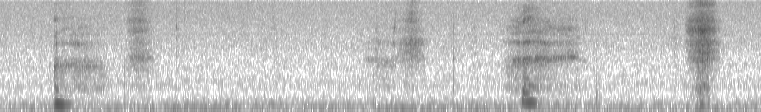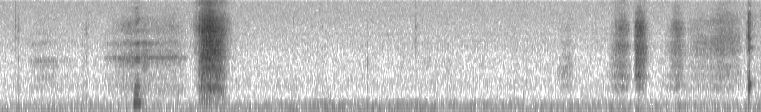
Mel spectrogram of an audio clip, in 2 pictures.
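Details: Adult sneezing repeatedly in bed, a series of sneezes and sniffs with soft breathing between them in a quiet room.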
